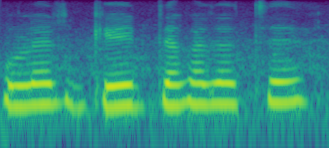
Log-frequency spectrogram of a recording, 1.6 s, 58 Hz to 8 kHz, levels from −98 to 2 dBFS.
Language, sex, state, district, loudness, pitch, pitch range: Bengali, female, Tripura, Dhalai, -14 LUFS, 245 Hz, 235-260 Hz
